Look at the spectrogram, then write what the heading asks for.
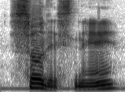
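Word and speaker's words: そうですね: So pronunciation on that is so desu ne, and it can range from a question to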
